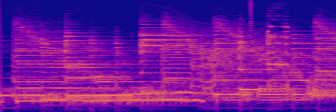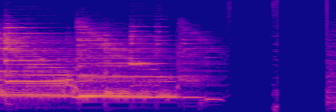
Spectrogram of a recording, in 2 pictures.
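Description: Background music: a slow plucked-string melody with ringing, sustained notes that fades out about seven seconds in, followed by a brief silence with one short click.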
